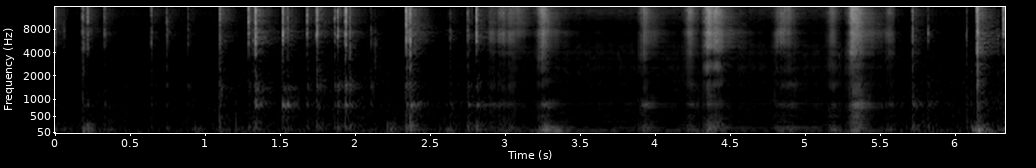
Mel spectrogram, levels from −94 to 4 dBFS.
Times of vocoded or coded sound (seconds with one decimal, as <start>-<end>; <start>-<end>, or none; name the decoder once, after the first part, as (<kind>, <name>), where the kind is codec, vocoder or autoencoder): 2.9-5.6 (vocoder, BigVGAN v2)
